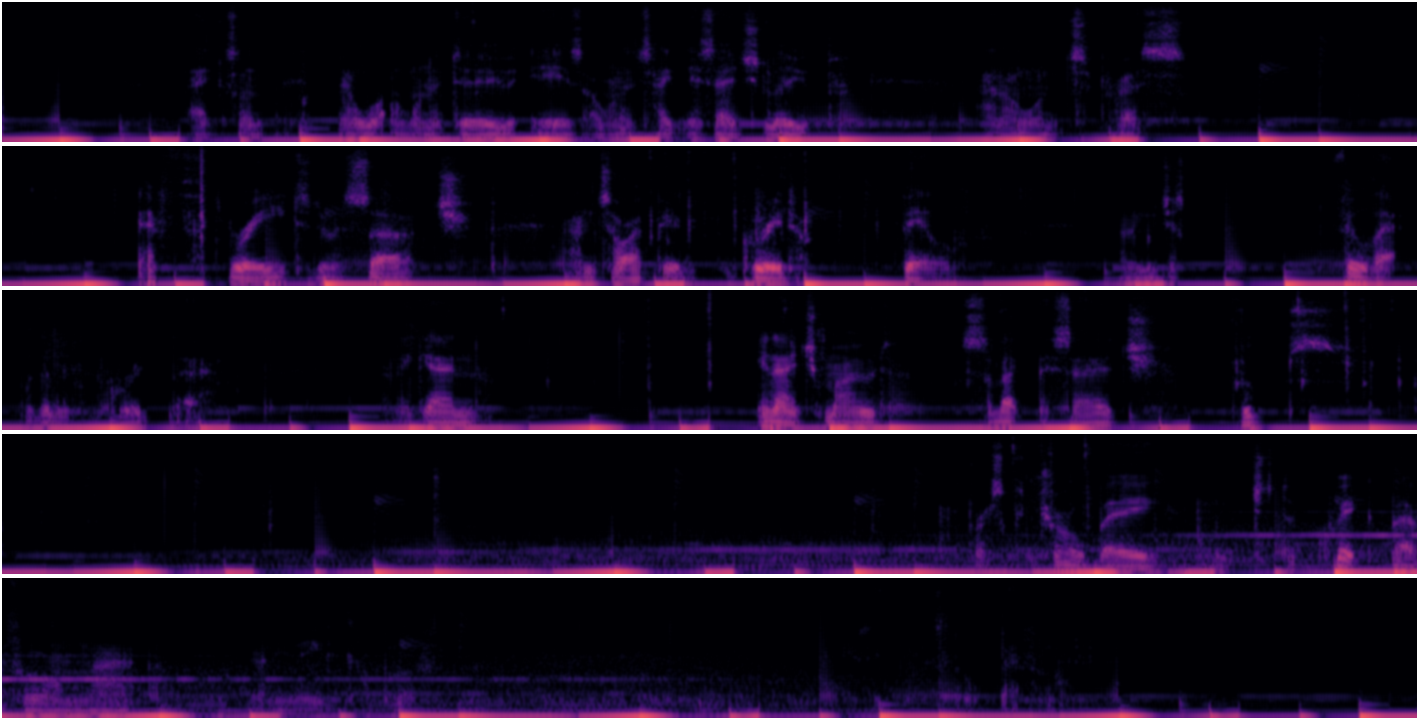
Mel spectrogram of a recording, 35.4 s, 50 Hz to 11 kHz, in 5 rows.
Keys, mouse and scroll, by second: 1.1 Tab, 1.5-2.3 scroll up 1, 2.3 scroll up 1, 3.1 alt+click, 4.0-8.0 middle drag, 8.1 F3, 11.5 l, 15.3 middle click, 17.7 2, 18.4 alt+click, 19.5 alt+shift+click, 20.8 ctrl+z, 21.8 alt+click, 23.0 alt+shift+click, 23.9 alt+shift+click, 24.9 alt+shift+click, 26.3 ctrl+b, 30.5 shift+right click, 31.0 Tab, 31.4 scroll down 2, 31.6-35.3 middle drag.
